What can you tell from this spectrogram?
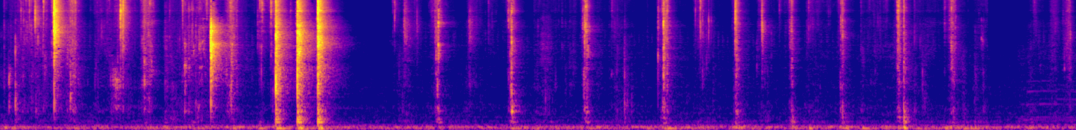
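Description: Hands kneading and pressing a thick, yellowy-green slime mixed with small foam beads, making irregular wet clicks and pops that are louder and denser in the first few seconds. A steady low hum runs underneath.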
